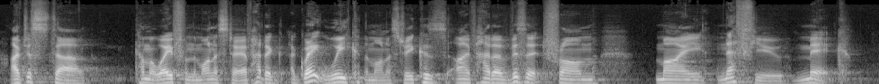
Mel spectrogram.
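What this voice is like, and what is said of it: Non-American accent. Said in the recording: “As you can tell from my accent, I come from a very old Boston family. ... Well, a few thousand miles east”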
